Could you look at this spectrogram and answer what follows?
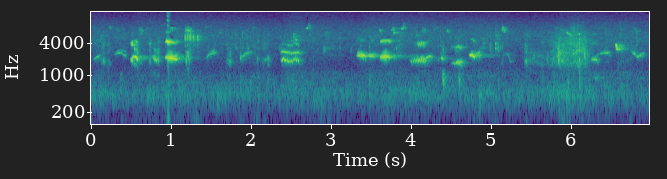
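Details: Creaky, subdued warble of a Eurasian bullfinch, jumbled short whistles and grating notes strung together, with one brief burst of rougher noise near the end.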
